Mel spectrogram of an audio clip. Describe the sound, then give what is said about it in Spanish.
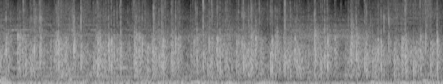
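Applause sound effect of a large crowd clapping: dense, steady and loud throughout, a continuous wash of rapid claps without breaks or swells. “¡Aplauso!”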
